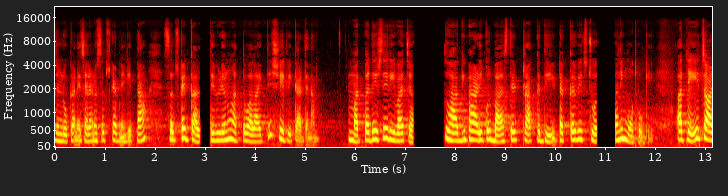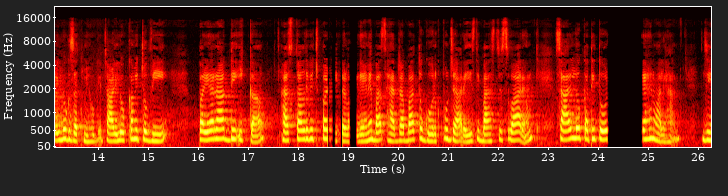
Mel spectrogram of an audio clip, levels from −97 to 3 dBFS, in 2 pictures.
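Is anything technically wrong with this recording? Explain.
Yes. AAC frame loss with muting occurs at 2.87, 7.13, 10.81, 18.58 and 24.16 s, with holes of 0.21, 0.64, 0.38 and 0.73 s. At 18.58 s, 0.34 s is lost in pieces across 0.6 s, the longest gap about 0.15 s. The decoder zeroes missing frames, so overlapping windows fade the sound out and back in. The spectrogram shows blank vertical bands and the waveform shows tapered flat gaps.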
